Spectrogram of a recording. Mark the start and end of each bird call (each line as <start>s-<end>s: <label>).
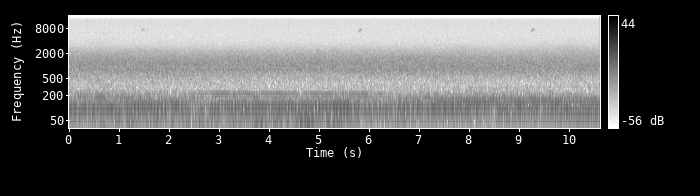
0.0s-9.7s: unidentified bird
1.0s-2.2s: Tufted Titmouse (Baeolophus bicolor)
